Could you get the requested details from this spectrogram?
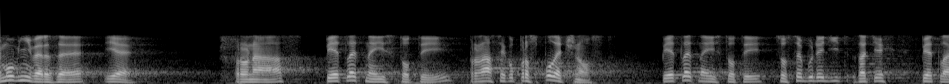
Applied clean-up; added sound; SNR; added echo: none; none; none; none.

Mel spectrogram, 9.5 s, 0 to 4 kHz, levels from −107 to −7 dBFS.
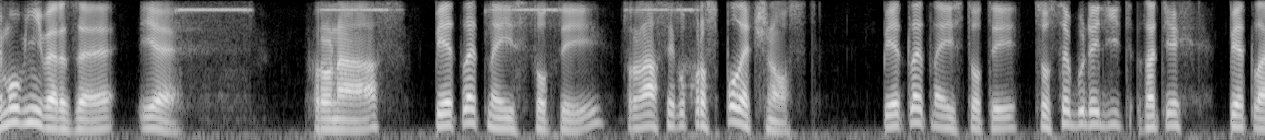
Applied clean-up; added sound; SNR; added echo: neural diffusion model UNIVERSE++.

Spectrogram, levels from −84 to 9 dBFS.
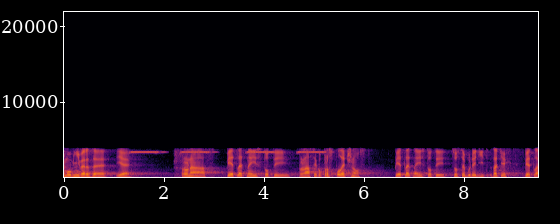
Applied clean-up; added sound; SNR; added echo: none; Alarm; 13 dB; none.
